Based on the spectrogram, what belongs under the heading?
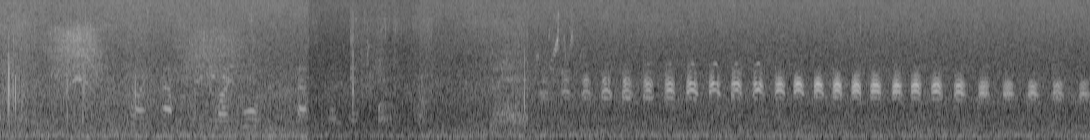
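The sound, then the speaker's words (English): An unusual bird call: a rapid, rhythmic series of repeated nasal notes, fairly loud and steady, rising over a constant rush of wind and outdoor background noise, with a few scattered calls beforehand. “So that was an unusual bird call. I don't know what that was.”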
